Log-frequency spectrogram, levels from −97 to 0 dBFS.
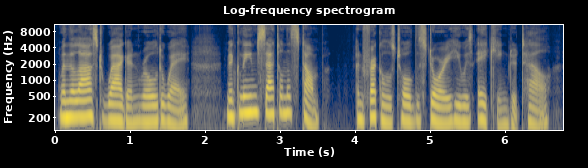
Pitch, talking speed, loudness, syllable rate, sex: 185 Hz, 185 wpm, -17 LUFS, 5.1 syllables/s, female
